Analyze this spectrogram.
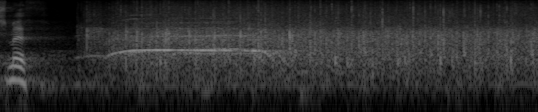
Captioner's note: audience applauding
